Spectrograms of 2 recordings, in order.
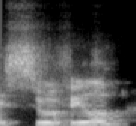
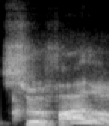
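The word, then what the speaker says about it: Su'a-Filo: Kevin Fanfleal and Xavier, what do we say, Suafilo? Yeah, Suafilo. Right. Suafilo. That's a hard last name. His name has been mispronounced his entire life.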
